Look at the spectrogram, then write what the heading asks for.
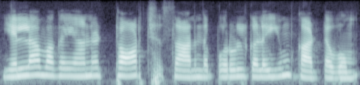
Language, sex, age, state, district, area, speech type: Tamil, female, 30-45, Tamil Nadu, Krishnagiri, rural, read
